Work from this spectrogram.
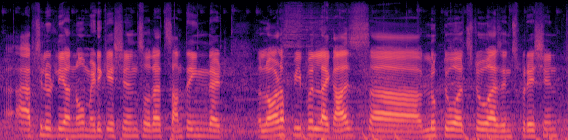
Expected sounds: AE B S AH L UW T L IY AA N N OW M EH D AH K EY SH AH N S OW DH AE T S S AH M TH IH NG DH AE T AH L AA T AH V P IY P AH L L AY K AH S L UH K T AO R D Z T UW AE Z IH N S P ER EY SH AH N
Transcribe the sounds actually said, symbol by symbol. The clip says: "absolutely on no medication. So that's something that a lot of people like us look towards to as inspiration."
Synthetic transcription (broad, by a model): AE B S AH L UW T L IY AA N N OW M EH D AH K EY SH AH N S OW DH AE T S S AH M T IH NG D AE T AH L AA T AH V P IY P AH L L AY K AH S L UH K T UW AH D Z T UW AE Z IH N S P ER EY SH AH N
